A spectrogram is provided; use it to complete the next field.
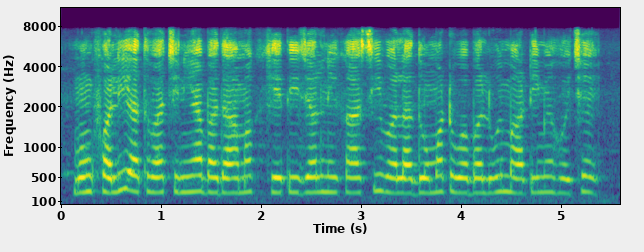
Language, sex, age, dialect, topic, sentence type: Maithili, female, 25-30, Eastern / Thethi, agriculture, statement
